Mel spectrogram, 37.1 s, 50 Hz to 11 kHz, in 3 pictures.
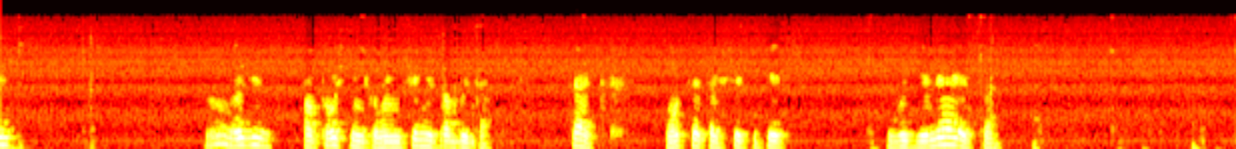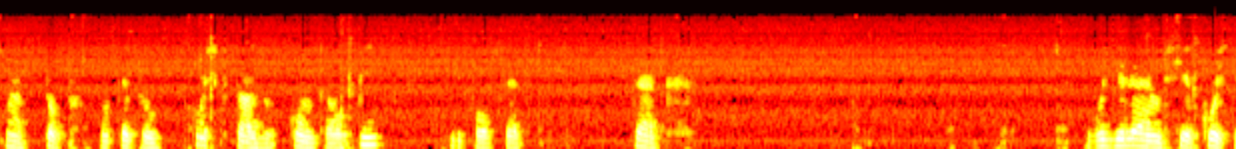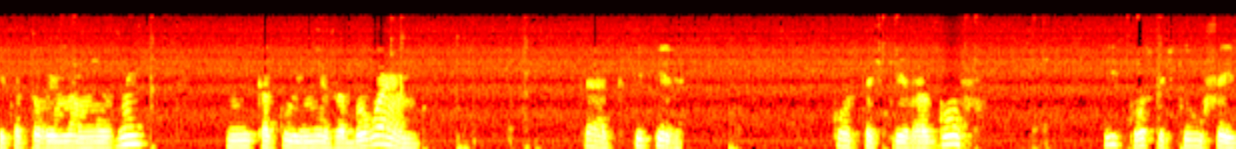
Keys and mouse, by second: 0.1 shift+middle click, 2.3-3.6 middle drag, 4.3 KP_1, 5.8-8.6 drag, 9.6 shift+click, 10.3 middle click, 12.0 middle click, 12.9 click, 14.2 shift+click, 15.7 ctrl+p, 17.7-18.9 middle drag, 20.9-21.9 drag, 22.4 middle click, 23.9 shift+click, 25.3 shift+click, 28.0 shift+middle click, 29.4 shift+middle click, 33.4 shift+click, 34.3 shift+click, 35.9 shift+click, 36.5-37.0 middle drag.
